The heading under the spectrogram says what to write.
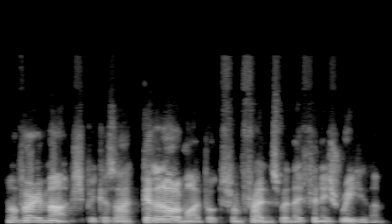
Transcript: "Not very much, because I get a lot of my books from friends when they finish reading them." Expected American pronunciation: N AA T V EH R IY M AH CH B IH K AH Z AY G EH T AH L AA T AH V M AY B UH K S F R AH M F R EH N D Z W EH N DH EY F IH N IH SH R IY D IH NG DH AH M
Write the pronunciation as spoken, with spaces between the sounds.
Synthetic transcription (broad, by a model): N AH T V EH R IY M AH CH B IH K AH Z AY G EH T AH L AA T AH V M AY B UH K S F R AH M F R EH N D Z W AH N DH EY F IH N IH SH R IY D IH NG DH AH M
